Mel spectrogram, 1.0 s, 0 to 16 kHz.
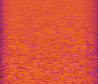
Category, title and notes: Sound effects > Other
whoosh fx
A 1-second white-noise whoosh with a 0.1 s fade-in and 0.2 s fade-out envelope, ideal for marking section changes or transitions in a mix
cinematic, fx, noise, transition, whoosh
